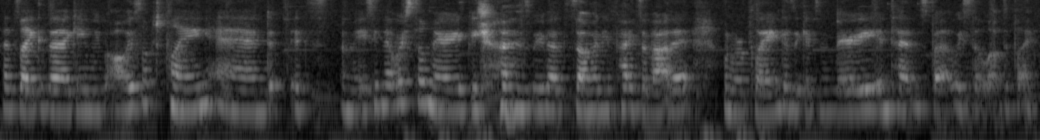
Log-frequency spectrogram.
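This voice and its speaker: A soft-spoken American woman in her twenties chatting casually and giggling in a vlog. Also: a little high, little pitch movement, normal speed, hardly any pauses. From United States. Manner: chatty, giggly, self-deprecating. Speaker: vlogger. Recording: echoey room, voice a bit far from mic, faint music.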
